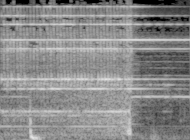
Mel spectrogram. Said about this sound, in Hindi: घर का फोन बजा माँ ने फोन उठाया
